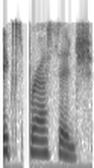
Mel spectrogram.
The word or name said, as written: expressage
